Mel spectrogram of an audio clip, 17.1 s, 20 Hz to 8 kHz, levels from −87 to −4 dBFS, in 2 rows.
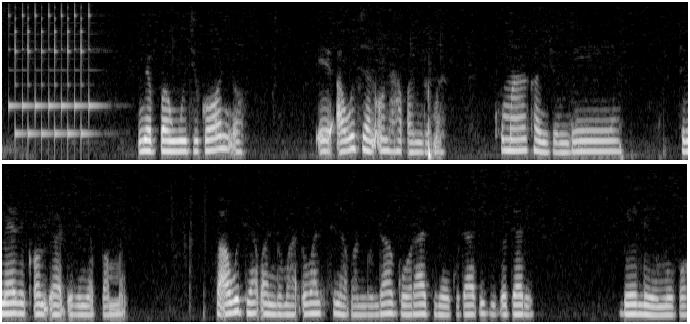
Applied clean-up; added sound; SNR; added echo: none; Marimba, xylophone; 9 dB; none.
